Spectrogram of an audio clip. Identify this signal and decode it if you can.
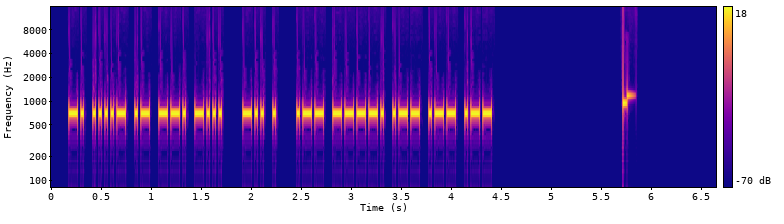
Morse code, heard as a keyed tone, about 37 wpm, 700 Hz. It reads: N4AGB DE W9WWW
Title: USA Callsign DE Callsign - 5 Characters - 40wpm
